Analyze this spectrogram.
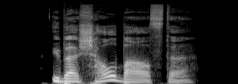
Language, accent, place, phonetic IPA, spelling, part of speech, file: German, Germany, Berlin, [yːbɐˈʃaʊ̯baːɐ̯stə], überschaubarste, adjective, De-überschaubarste.ogg
- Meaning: inflection of überschaubar: 1. strong/mixed nominative/accusative feminine singular superlative degree 2. strong nominative/accusative plural superlative degree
